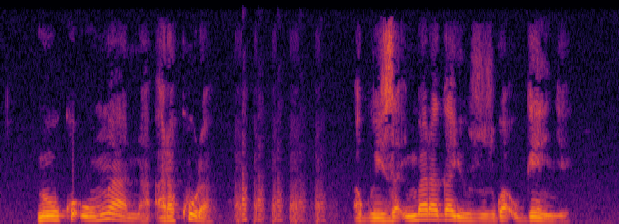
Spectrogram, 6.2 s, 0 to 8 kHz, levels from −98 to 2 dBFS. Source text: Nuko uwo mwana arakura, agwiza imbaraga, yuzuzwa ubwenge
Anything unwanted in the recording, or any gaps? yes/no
yes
